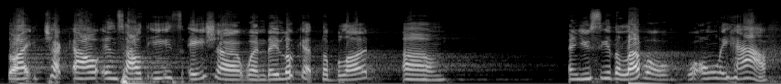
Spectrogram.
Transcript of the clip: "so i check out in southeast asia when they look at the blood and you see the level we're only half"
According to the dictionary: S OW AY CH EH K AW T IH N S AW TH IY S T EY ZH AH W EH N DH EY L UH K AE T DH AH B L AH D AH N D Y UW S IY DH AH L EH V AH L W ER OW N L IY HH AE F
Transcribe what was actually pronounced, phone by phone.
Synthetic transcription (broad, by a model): S OW AY CH EH K AW T IH N S AW TH IY S T EY ZH AH W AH N DH EY L UH K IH T DH AH B L AH D AH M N Y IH S IY DH AH L EH V L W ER OW N L IY HH AE F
